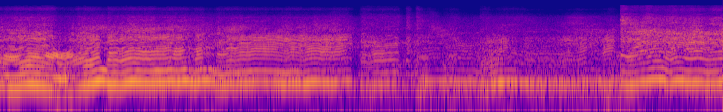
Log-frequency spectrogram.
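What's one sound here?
A motorcycle engine revs loudly, its pitch rising and falling.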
